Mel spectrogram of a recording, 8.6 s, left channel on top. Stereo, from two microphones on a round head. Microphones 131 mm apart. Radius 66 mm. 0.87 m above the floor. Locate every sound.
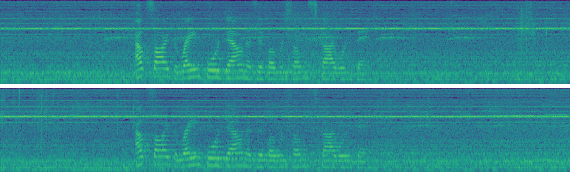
2.0 s a woman speaking: 50° left (ahead or behind), 1.1 m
